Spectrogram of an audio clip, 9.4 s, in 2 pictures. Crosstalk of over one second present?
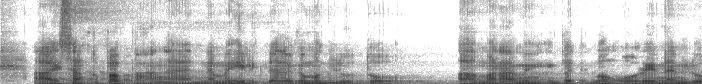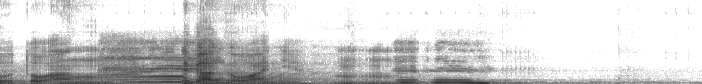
No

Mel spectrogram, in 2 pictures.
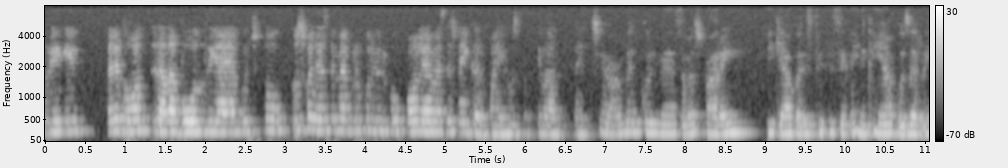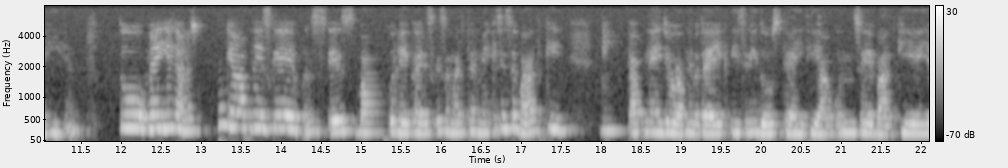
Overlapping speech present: No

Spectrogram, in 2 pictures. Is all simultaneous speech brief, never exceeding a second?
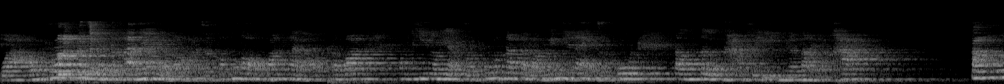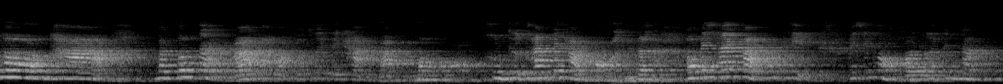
Yes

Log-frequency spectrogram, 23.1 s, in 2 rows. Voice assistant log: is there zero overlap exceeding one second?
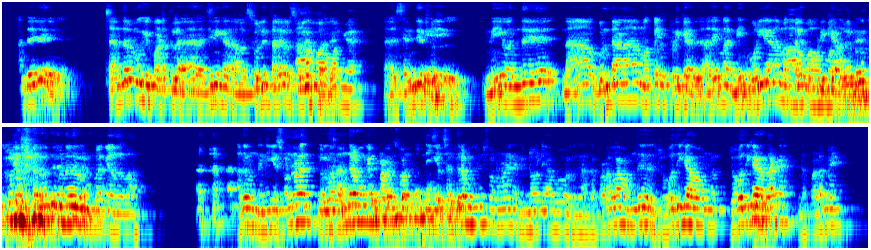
No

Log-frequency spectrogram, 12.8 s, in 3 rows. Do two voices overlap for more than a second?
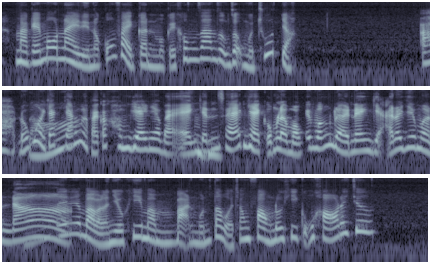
No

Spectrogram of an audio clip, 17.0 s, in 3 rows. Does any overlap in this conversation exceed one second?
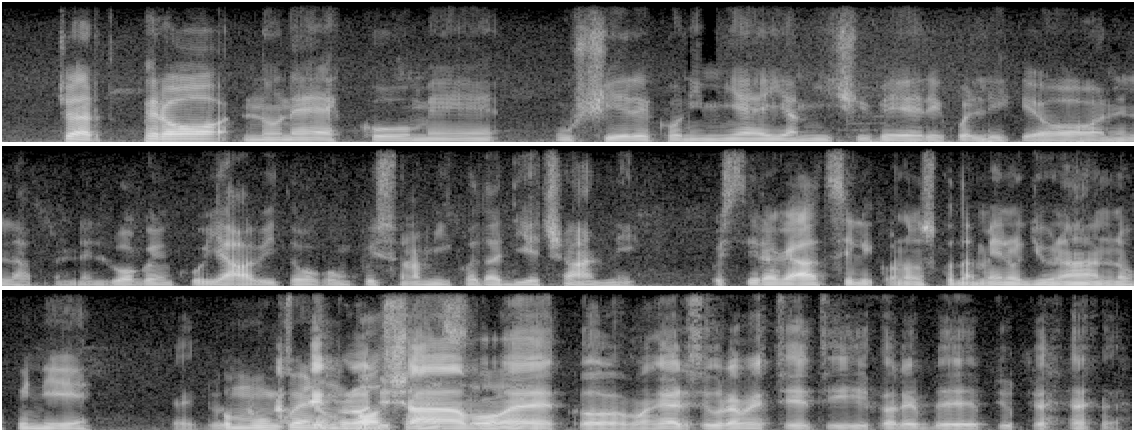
Yes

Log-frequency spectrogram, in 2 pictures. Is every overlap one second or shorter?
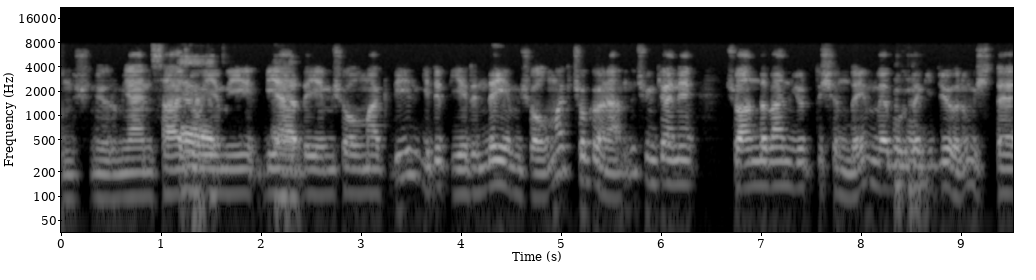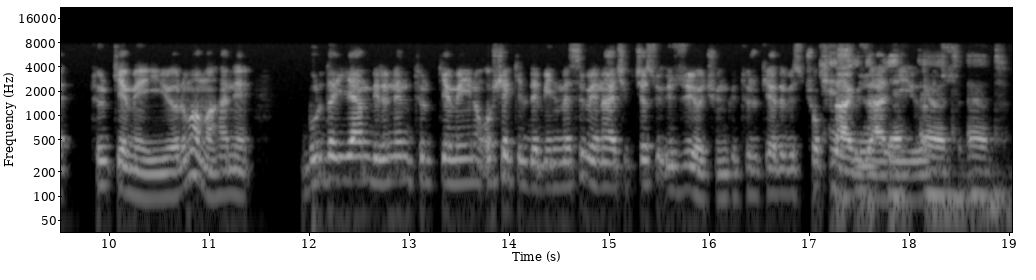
No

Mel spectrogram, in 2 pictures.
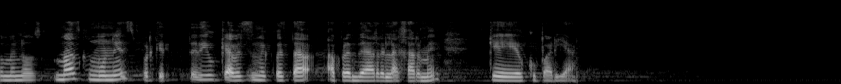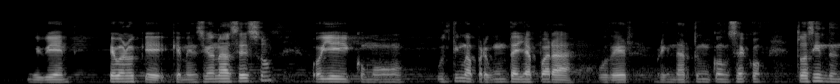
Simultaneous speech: No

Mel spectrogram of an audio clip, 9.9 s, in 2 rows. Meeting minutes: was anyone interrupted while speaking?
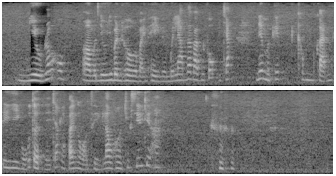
No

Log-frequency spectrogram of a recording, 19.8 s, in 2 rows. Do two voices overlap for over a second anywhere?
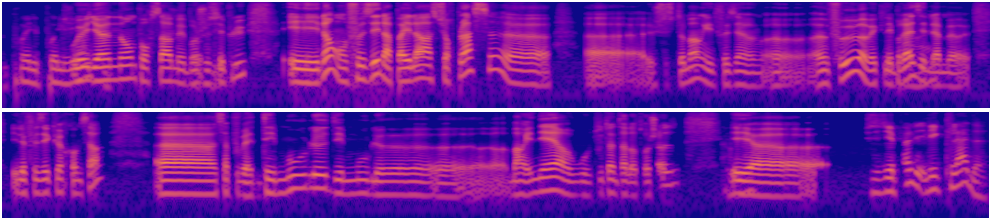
No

